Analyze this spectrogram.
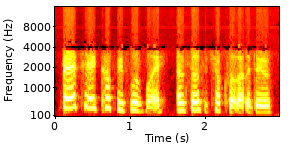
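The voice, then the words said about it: Strong Barnsley Yorkshire accent. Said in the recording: “You have to speak slowly. You've got a strong accent... I'm from Barnsley”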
